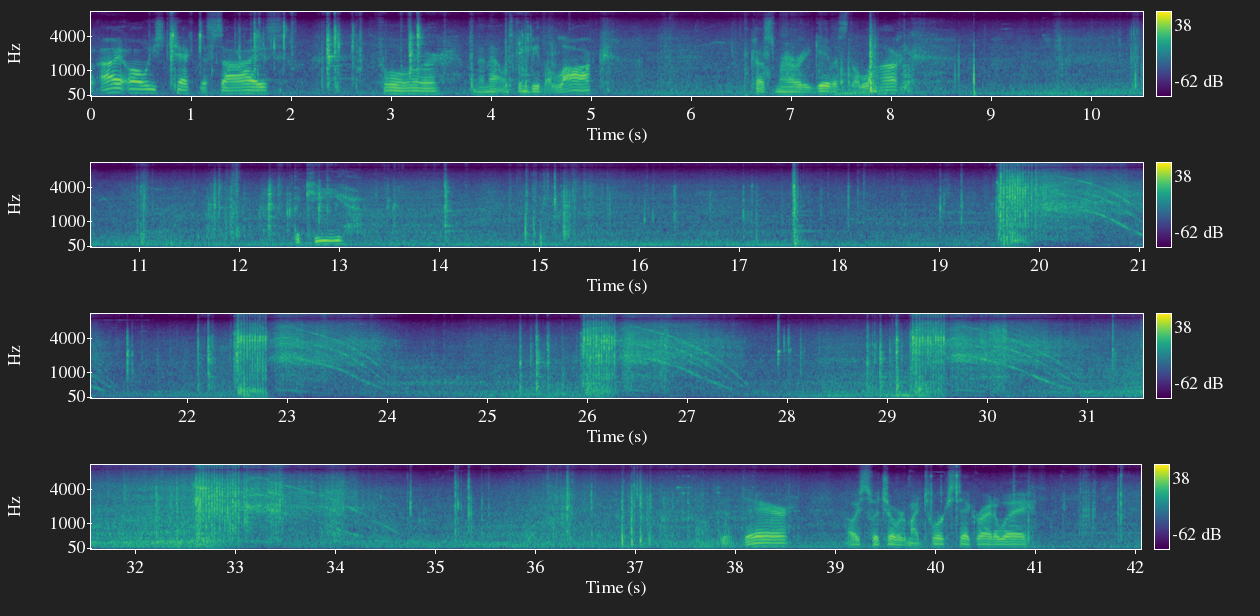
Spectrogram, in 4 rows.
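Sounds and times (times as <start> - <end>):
impact wrench bursts: 19.5 - 24.2, 25.8 - 34.8
motor winding down whine: 19.6 - 21.6, 22.4 - 24.2, 25.9 - 34.8.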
